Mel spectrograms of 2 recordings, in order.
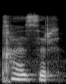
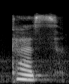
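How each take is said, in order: First: The word is said in its full two-syllable form. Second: The word is said in a short one-syllable form. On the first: "сокращают слово қазір" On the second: "в разговорной речи сокращают"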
